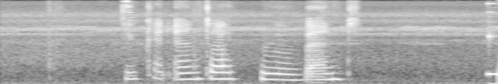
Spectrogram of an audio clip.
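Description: A young woman speaks briefly and with animation, close to a microphone.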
